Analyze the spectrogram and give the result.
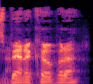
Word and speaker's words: Spanakopita: Sp- spin- Spanakopita.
